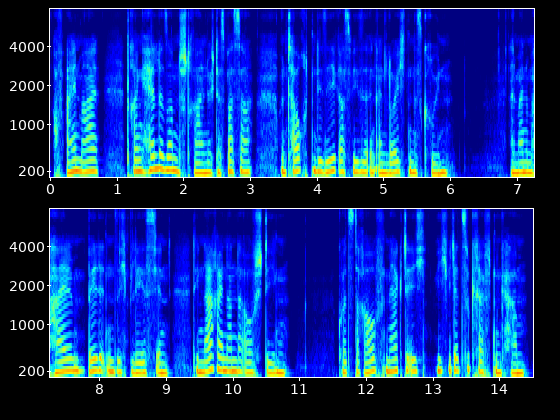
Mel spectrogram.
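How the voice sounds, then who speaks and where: A woman narrating a children's audio story in the first person, with gentle, expressive storytelling. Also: lowish voice, moderate pace, no room sound, studio quality.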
